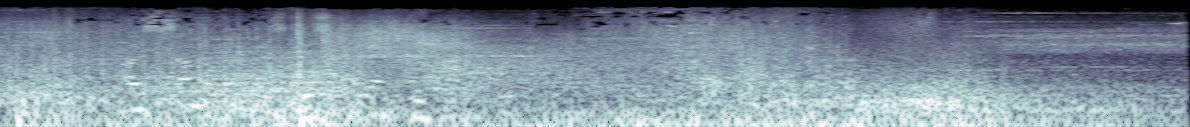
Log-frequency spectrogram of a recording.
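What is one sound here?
A large structure explodes with a deep rumbling boom.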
